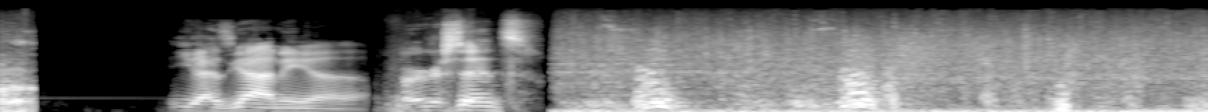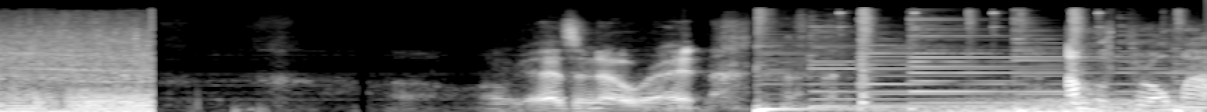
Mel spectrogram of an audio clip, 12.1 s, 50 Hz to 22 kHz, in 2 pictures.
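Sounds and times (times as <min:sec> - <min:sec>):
distorted animal-like vocal effect: 0:02.8 - 0:06.8
heavy low rumble: 0:02.8 - 0:06.8.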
